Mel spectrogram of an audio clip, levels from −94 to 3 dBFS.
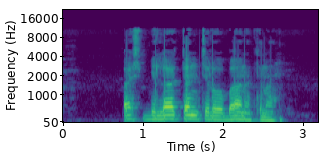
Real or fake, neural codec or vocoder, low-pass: real; none; 10.8 kHz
